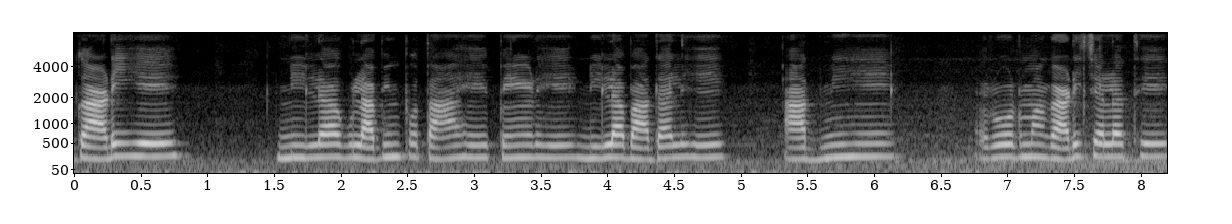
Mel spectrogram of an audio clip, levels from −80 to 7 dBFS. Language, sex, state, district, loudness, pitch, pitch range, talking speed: Chhattisgarhi, female, Chhattisgarh, Bastar, -19 LUFS, 235 Hz, 220-245 Hz, 140 wpm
